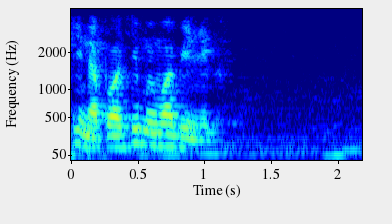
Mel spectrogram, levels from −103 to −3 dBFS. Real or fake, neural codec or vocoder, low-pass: real; none; 3.6 kHz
